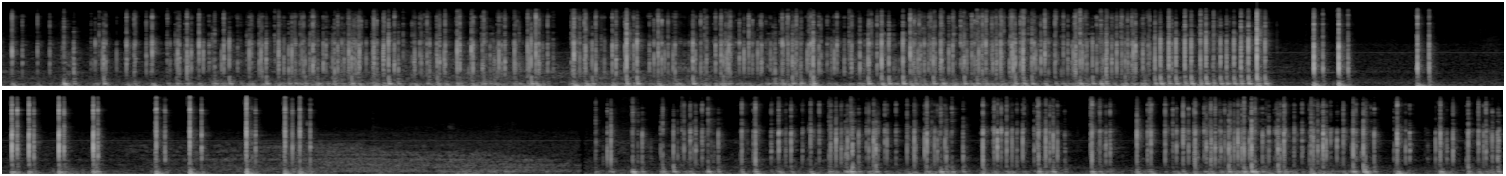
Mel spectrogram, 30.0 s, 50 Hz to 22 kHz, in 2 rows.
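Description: Fast typing on a custom Bakeneko mechanical keyboard with GMK Red Samurai doubleshot ABS keycaps on JWK JWICK Yellow Pro linear switches, built with PE foam and a tape mod. The rapid run of keystrokes breaks about 13 seconds in into slower, separate strokes with short pauses, then picks up again about 21 seconds in.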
